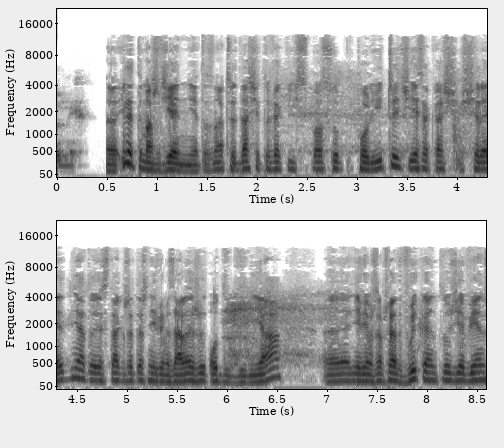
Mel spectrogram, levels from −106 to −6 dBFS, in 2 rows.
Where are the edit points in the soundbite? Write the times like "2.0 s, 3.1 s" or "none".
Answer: 1.0 s, 5.8 s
